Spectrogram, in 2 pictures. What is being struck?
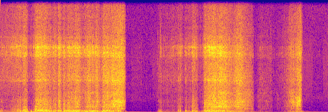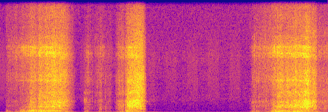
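Foam microphone windscreen.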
